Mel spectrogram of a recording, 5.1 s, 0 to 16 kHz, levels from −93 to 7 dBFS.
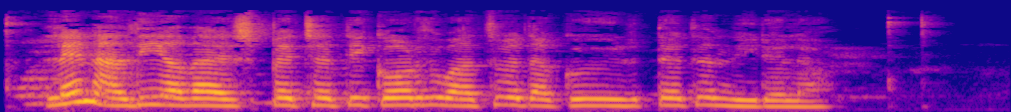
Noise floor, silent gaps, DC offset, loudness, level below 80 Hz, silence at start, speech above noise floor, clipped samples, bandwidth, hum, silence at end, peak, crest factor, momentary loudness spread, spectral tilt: -49 dBFS; none; under 0.1%; -15 LUFS; -64 dBFS; 0.05 s; 35 dB; under 0.1%; 11 kHz; none; 0.9 s; 0 dBFS; 16 dB; 8 LU; -4 dB/octave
